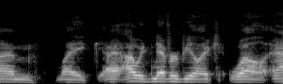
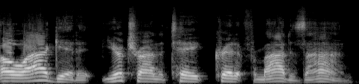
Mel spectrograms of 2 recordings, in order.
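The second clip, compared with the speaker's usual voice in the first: put-on Southern US accent. Quoting an actor's line from a film: imitating Cary Elwes's Southern accent. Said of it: "he did a Southern accent in Twister".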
